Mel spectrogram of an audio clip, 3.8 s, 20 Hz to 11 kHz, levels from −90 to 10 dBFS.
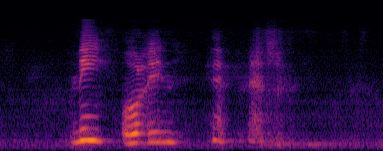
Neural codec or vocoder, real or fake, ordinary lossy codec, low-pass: codec, 16 kHz, 0.7 kbps, FocalCodec; fake; Opus, 64 kbps; 7.2 kHz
